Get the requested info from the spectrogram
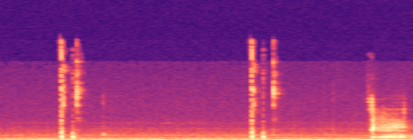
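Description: Two faint computer mouse clicks about two seconds apart, each a quick double tick of press and release, against near-silent room tone.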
